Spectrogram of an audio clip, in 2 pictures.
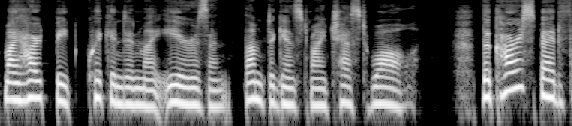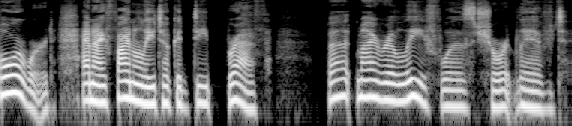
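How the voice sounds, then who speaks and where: A woman narrating a first-person audiobook story in a measured, dramatic way. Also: lowish voice, lively intonation, dry recording, studio quality.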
